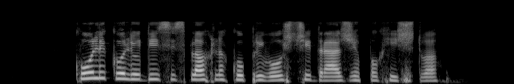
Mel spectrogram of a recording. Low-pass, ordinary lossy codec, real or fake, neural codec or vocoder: none; none; fake; codec, 16 kHz, 4 kbps, X-Codec, HuBERT features, trained on balanced general audio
